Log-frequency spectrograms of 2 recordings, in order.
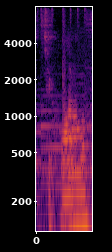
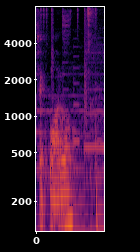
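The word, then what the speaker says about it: Tecuatl: from spring summer 2020 which was tequatl i think that's how you pronounce it i never have heard it said by anybody who could trust know what it's actually called i believe it's tequatl um very interesting pair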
